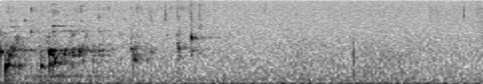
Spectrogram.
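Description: A watercolour brush being rinsed in a water jar: a few light clinks and drips in the first second.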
